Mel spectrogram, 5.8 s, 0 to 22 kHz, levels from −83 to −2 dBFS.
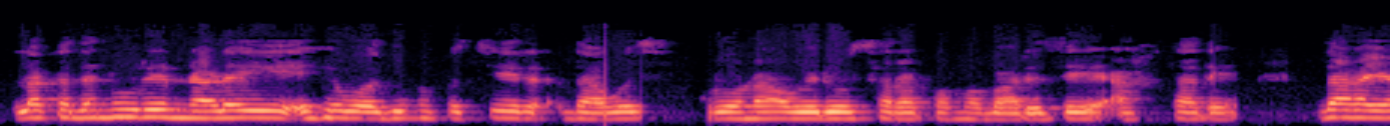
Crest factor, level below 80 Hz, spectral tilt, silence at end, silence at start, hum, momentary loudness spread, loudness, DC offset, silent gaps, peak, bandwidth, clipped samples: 14 dB; -72 dBFS; -7 dB/octave; 0 s; 0.05 s; none; 8 LU; -23 LUFS; under 0.1%; none; -10 dBFS; 9.4 kHz; under 0.1%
